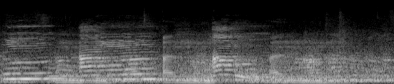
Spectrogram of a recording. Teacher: The next sound is called ang, which is a nasal sound. There is a sound from the nose. Ang. And you will see that the sound is a with a nasal sound.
